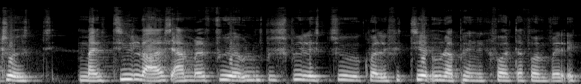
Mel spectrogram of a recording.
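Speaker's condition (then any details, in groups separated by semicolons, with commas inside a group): Deafness; learned sign language only from age 17, uses sign language interpreters; learned to speak over time despite deafness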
